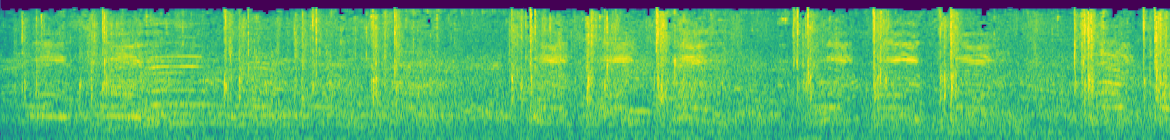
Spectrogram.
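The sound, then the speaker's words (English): A large crowd at an outdoor protest shouts together in a dense, continuous roar, with overlapping voices and sharp bursts of yelling rising above the steady, loud din throughout. “At least this was outdoors on the one hand, but disease transmission by droplets can happen when you're shouting, like this.”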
